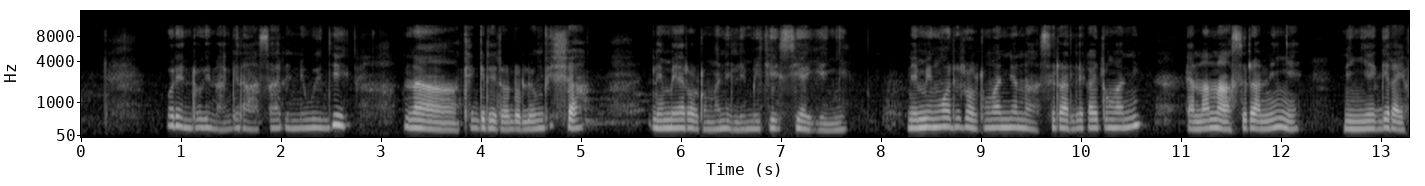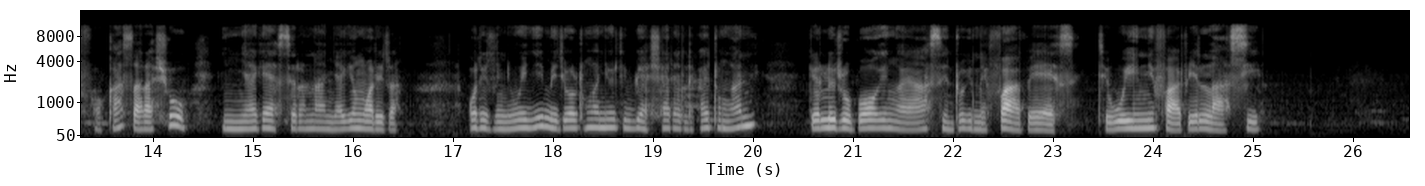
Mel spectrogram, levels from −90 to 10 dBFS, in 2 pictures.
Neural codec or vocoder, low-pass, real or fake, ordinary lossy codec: codec, 24 kHz, 3.1 kbps, DualCodec; 10.8 kHz; fake; none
